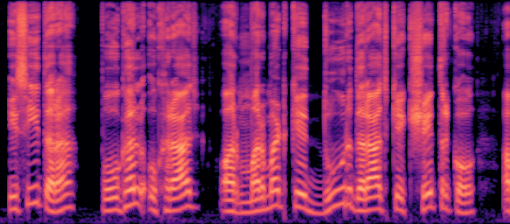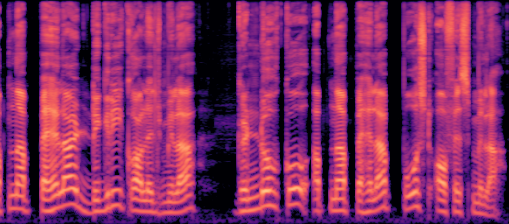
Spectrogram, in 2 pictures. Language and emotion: Hindi, neutral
